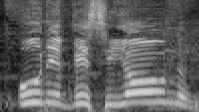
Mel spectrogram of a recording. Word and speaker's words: Univision: I would recommend, with the fact that our debate last night was on Univision, or as the native tongue would pronounce it, Univision.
